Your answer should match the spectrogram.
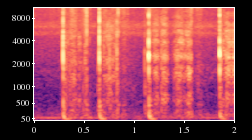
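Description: Stylus tapping and scratching on a tablet touchscreen as numbers are handwritten, with about four sharp ticks.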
